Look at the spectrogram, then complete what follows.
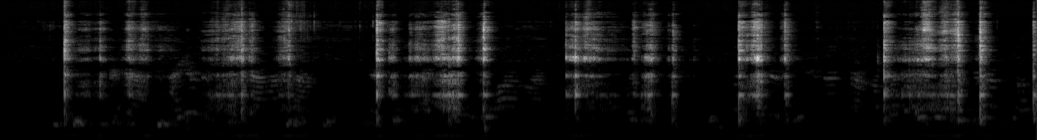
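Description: Metal spoon clinking and scraping against a plate while food is scooped up: a run of sharp clinks with a brief ring, some drawn out into short scrapes.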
